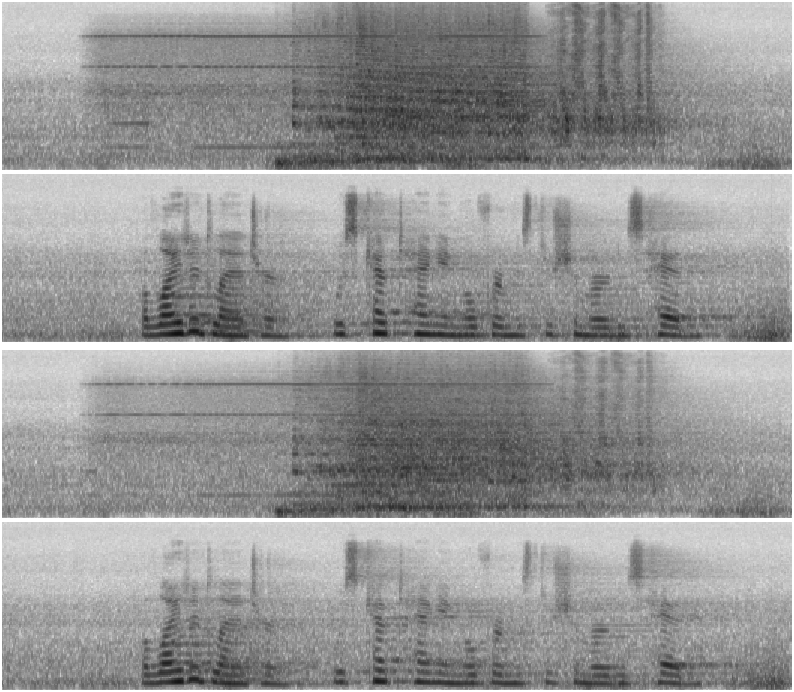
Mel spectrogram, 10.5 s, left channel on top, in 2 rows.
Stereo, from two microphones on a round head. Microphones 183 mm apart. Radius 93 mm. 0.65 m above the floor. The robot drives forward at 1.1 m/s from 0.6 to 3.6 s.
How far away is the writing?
About 1.0 m.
